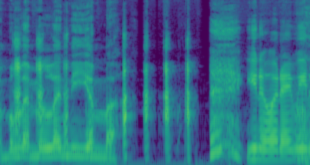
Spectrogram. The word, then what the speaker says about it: Millennium: Millennia, did I say it right? Yeah, you said Millennial Falcon. That would be in the last 3 years. No, Millennium.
